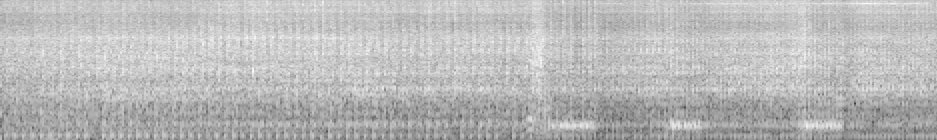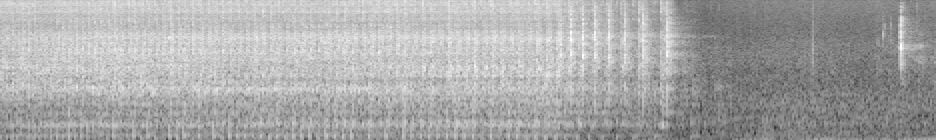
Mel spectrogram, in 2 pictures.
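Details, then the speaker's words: Small single started cold and nearly out of fuel idles with a fast, uneven metallic rattle and louder clacks, then cuts out; rattle source unclear. "it's uh bit cold as you can see um it's almost out of gas too but I think it'll start I'm not really sure what that rattle is"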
